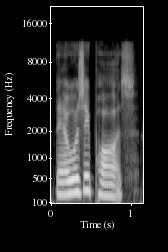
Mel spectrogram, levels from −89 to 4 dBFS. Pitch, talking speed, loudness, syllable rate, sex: 230 Hz, 205 wpm, -14 LUFS, 6.3 syllables/s, female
